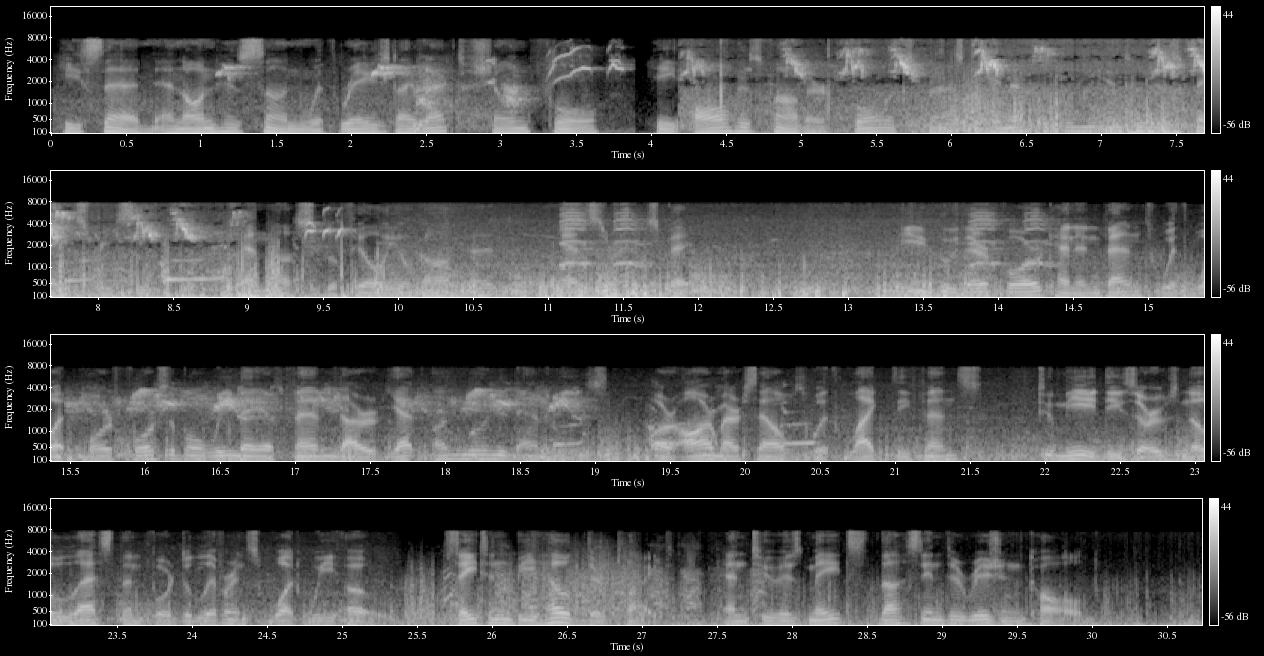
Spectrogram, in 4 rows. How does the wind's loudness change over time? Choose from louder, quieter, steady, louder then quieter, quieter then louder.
quieter.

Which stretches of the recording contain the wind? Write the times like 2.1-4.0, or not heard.
5.7-30.6.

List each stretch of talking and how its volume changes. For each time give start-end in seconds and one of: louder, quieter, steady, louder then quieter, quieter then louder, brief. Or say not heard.
0.1-12.2 steady
13.3-30.1 steady.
